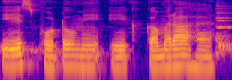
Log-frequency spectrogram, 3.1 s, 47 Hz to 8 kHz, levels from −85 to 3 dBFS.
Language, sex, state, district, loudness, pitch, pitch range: Hindi, male, Jharkhand, Garhwa, -19 LUFS, 115 Hz, 110-120 Hz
